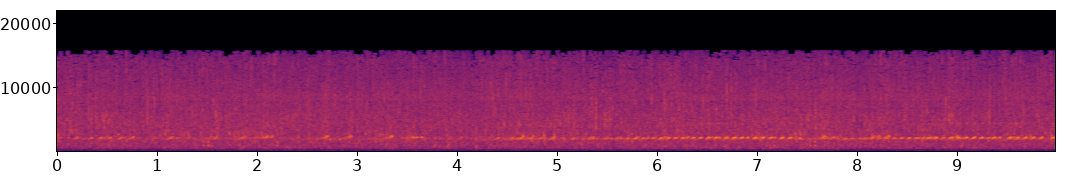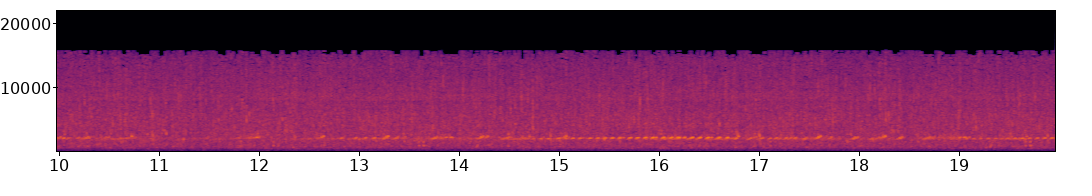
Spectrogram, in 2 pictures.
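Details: Kajika frogs in a clear-flowing stream. Two or three drawn-out, high whistling trills rise and fall in loudness across the stretch, with steady babbling water throughout.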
